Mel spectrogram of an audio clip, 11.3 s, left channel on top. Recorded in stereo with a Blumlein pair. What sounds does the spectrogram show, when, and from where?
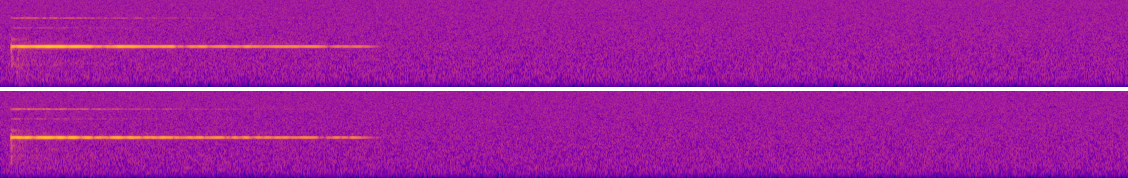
0.1 s a bell: 25° right, 2.5 m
